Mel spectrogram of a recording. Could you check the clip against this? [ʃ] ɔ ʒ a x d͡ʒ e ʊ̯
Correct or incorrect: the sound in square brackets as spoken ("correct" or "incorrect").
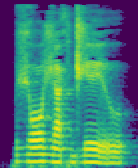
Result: incorrect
